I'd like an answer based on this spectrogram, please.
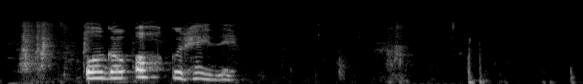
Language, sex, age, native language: Icelandic, male, 7, Icelandic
